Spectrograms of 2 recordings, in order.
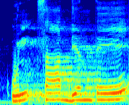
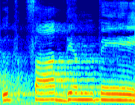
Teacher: ആ ഉത്ത് എന്നുള്ളത് തകാരം കേൾക്കുന്ന രീതിയിൽ ചൊല്ലാൻ ശ്രമിക്കുക ഉൽസാധ്യന്തേ അല്ല ഉത്സാധ്യന്തേ അതുപോലെ ഉത്സാധ്യന്തതേ എന്നുള്ളത് ഉത്സാധ്യന്തേ എന്നാകരുത് ഉത്സാധ്യന്തേ അവിടെയും ആതേ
